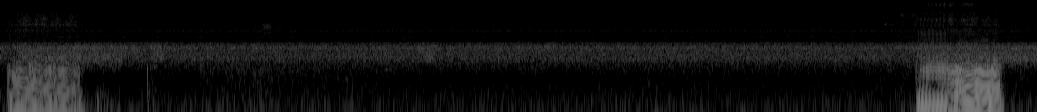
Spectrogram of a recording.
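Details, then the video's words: Pug snoring: a loud, rough, low snore opens and another closes, with a long quiet stretch of steady background hum between them. "PUGS SNORING"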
